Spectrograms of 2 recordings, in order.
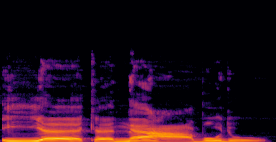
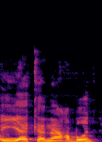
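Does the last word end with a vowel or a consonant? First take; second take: vowel; consonant. First: The last word ends with an added u vowel. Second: The last word ends on a bare d sound. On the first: The speaker calls it right. "There is dal and there is what? Dhamma" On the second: The speaker calls it wrong. "It's not iyaka na'bud"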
